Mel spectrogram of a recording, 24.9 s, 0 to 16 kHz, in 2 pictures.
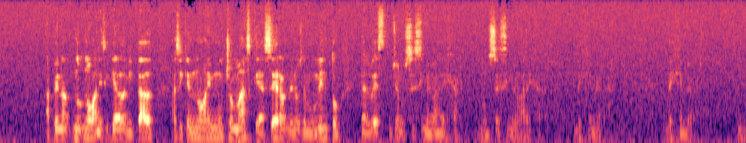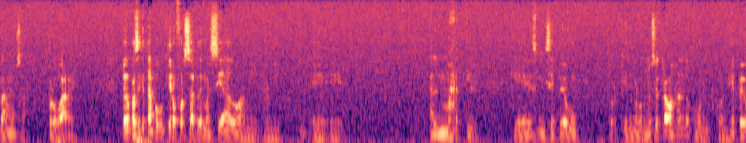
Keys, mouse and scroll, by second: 7.6 right click, 14.8 click, 18.1 click, 20.7 click.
